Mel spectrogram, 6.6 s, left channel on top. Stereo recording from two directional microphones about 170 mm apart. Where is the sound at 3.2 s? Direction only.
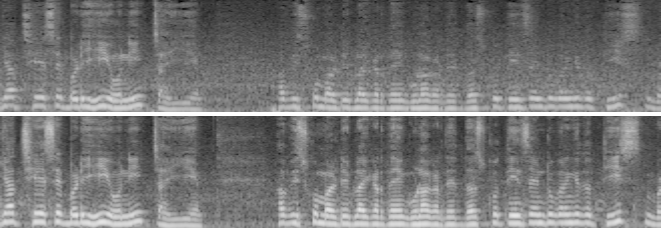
65° right (ahead or behind).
